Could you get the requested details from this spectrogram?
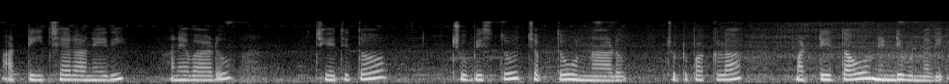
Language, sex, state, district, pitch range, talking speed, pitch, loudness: Telugu, female, Andhra Pradesh, Krishna, 205-245 Hz, 80 wpm, 220 Hz, -15 LUFS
